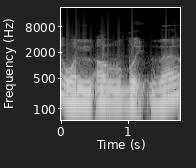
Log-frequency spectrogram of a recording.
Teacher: والارض ذات الصادع، والارض، واو کو لام کے ساتھ ملائیں گے، لام کو آپ نے ہلانا نہیں ہے، وال ایسے نہیں پڑھنا، وال، را ساکن سے پہلے زبر ہے، آپ نے را کو پر کرنا ہے، والارض، ضاد کو موٹا کر کے پڑھنا ہے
